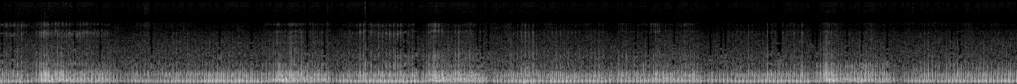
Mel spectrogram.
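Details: Low, continuous purr of a house cat, a throaty vibrating rumble rising and falling with each breath in and out, close and even throughout.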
